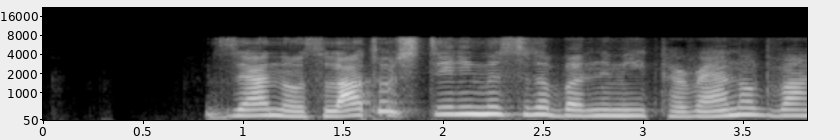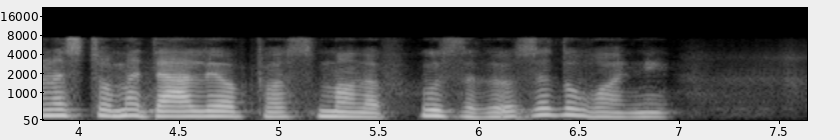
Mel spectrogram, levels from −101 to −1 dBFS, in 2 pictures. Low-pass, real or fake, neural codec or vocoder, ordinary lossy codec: 7.2 kHz; fake; codec, 16 kHz in and 24 kHz out, 0.4 kbps, LongCat-Audio-Codec, two codebook decoder; none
